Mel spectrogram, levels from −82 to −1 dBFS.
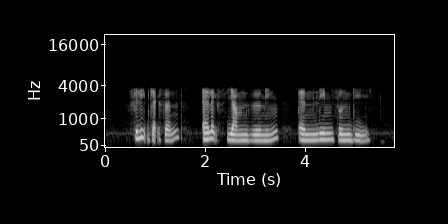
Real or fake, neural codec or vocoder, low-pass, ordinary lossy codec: real; none; 3.6 kHz; none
